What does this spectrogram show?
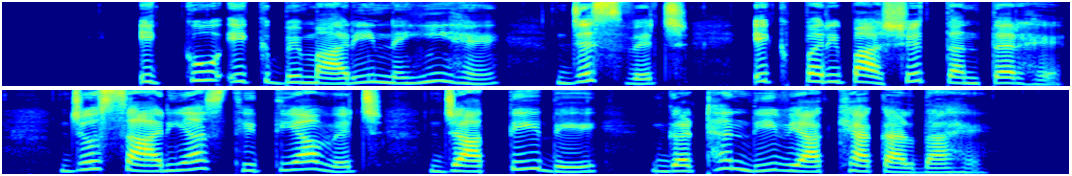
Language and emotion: Punjabi, neutral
